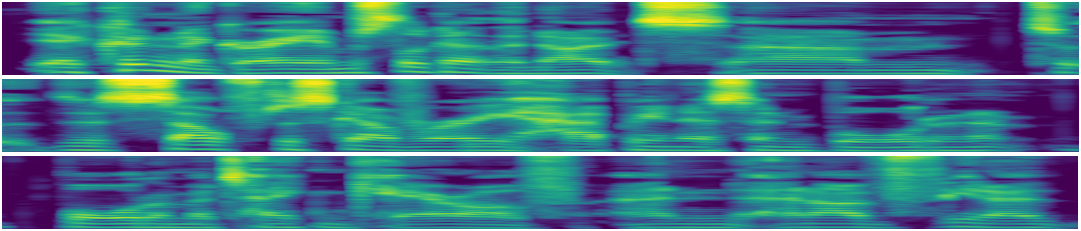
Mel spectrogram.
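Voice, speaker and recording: A man's voice: on the low side, steady tone, moderate pace, few pauses, fairly bright tone, no room sound. Reflective man, dry close sound. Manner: reflective, encouraging. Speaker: podcast co-host. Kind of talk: casual podcast chat.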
